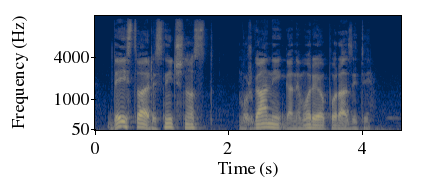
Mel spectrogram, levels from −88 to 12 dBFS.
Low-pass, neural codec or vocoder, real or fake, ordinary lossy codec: 14.4 kHz; vocoder, 44.1 kHz, 128 mel bands, Pupu-Vocoder; fake; MP3, 64 kbps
